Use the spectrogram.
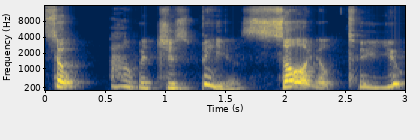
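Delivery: acting close to tears. Voicing a woman hurt by an elf's remark, acting as if about to cry. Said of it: "as if she's about to cry".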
